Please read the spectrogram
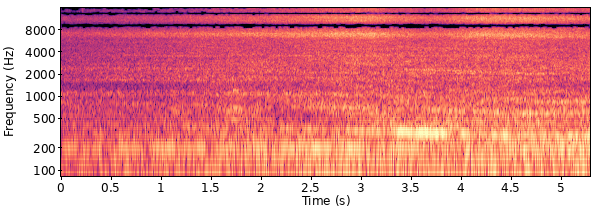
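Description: Comeng electric suburban train approaching and running past along the platform. Wheel-on-rail rumble grows steadily louder, and a steady motor whine comes in about halfway through.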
